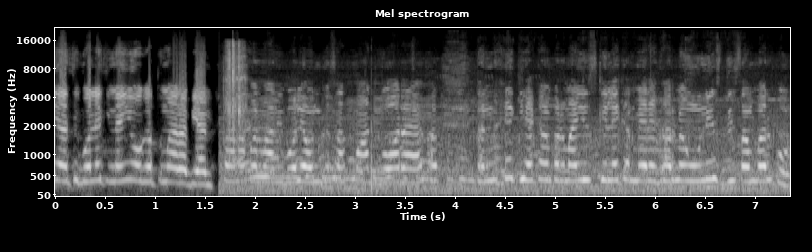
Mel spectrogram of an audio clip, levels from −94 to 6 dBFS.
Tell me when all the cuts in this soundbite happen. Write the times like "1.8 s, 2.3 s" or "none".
1.6 s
